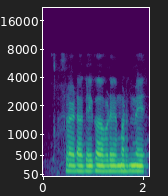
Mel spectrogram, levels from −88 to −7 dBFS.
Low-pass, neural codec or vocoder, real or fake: 7.2 kHz; codec, 16 kHz in and 24 kHz out, 2.2 kbps, FireRedTTS-2 codec; fake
